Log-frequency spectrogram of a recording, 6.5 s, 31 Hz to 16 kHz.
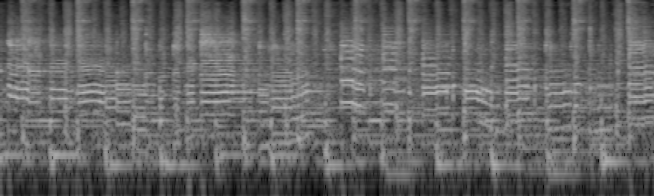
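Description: Instrumental break of a 1973 Nashville country record: the band plays with guitar to the fore, sliding notes over a steady beat.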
